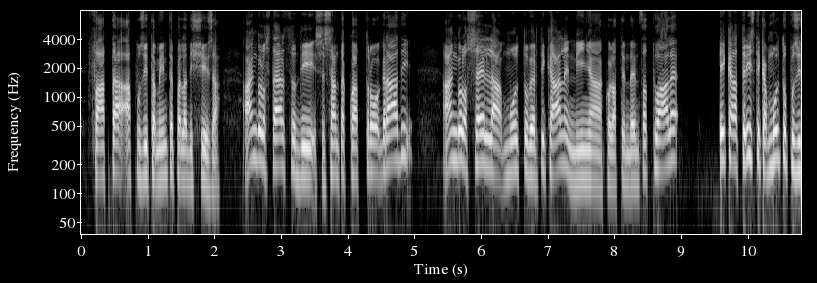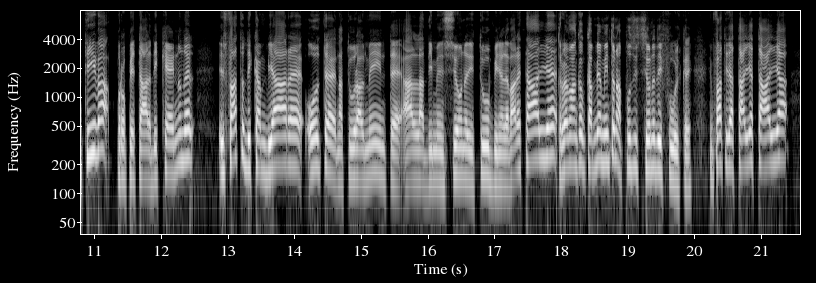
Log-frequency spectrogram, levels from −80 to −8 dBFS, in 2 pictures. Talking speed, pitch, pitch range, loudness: 145 wpm, 175 Hz, 150-205 Hz, -20 LUFS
